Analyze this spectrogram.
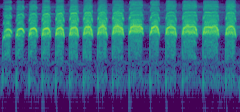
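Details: On an August evening at an osprey nest with two birds present, loud high-pitched whistled chirps repeat rapidly and evenly, roughly five per second, piercing and insistent.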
